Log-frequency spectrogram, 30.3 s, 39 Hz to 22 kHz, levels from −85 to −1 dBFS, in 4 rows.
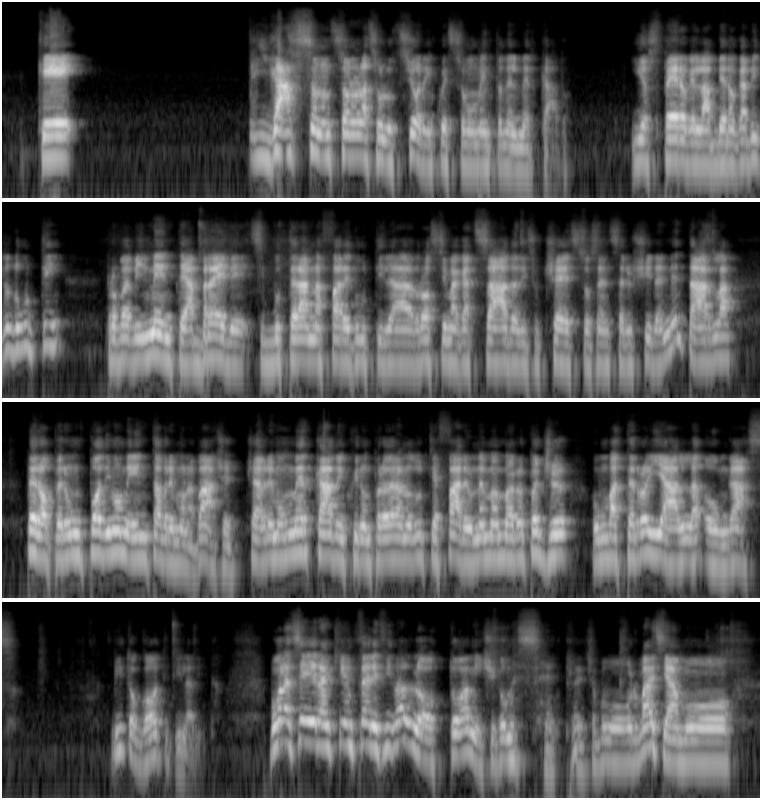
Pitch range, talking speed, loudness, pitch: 125-155 Hz, 155 wpm, -23 LUFS, 140 Hz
